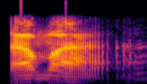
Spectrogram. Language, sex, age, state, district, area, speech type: Tamil, male, 60+, Tamil Nadu, Viluppuram, rural, conversation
